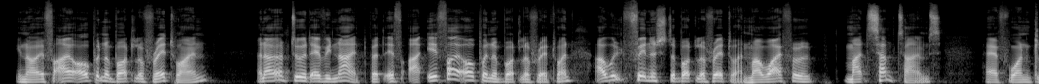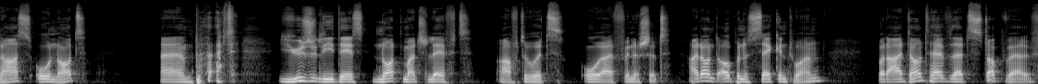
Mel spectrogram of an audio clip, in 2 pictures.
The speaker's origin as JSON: {"language": "English", "town": "Munich", "region": "Bavaria", "country": "Germany", "tie": "born or raised there", "said": "I grew up in Munich, in Germany, and there's a big, big drinking culture"}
